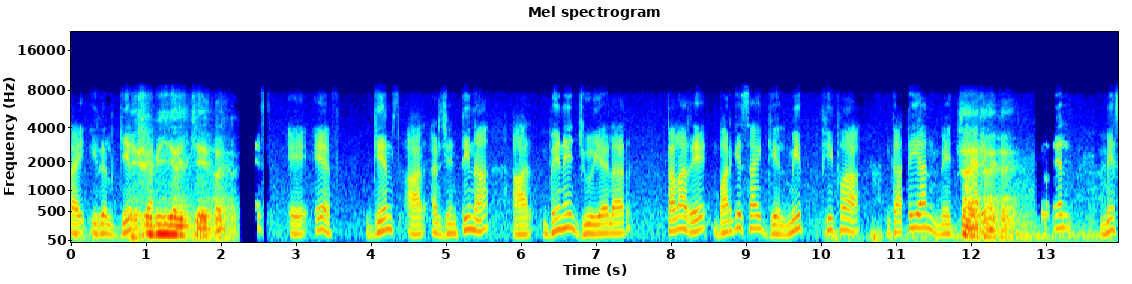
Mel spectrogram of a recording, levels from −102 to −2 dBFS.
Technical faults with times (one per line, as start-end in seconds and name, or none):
1.11-1.88 speech suppressed in double talk
2.40-2.62 speech suppressed in double talk
12.20-12.33 speech suppressed in double talk
12.74-13.17 speech suppressed in double talk
13.56-13.78 echo leak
